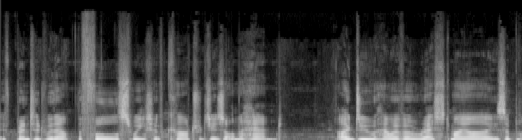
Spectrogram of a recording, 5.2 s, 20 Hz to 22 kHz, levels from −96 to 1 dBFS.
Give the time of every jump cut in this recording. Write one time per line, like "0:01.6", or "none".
0:03.2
